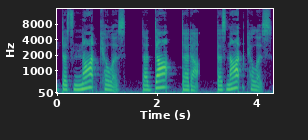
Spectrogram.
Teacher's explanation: 其实需要重读的点呢，在于这个 not 这个词上面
